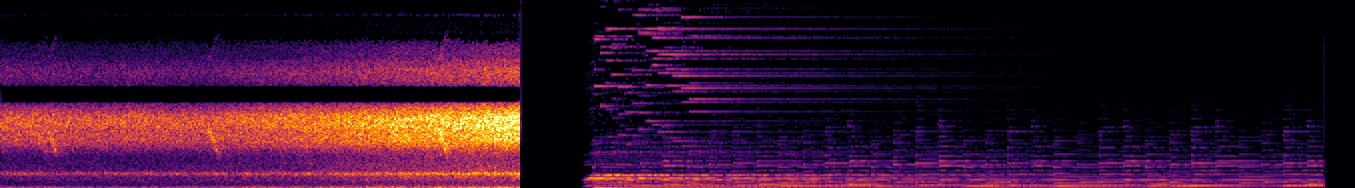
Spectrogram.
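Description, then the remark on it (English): A loud, dense chorus of massed cicadas drones steadily with a high-pitched whine for about five seconds, then cuts off; after a short silence, sustained music begins. “That's right, we're talking about cicadas on tonight's episode of the Hometown Haunts podcast.”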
